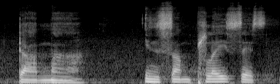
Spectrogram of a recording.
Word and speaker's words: Dhamma: In English, it's transliterated from Pali as Dhamma, pronounced Dhamma.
